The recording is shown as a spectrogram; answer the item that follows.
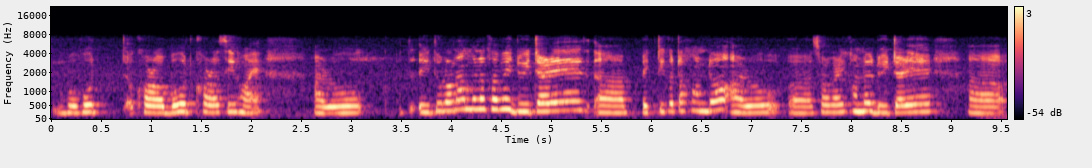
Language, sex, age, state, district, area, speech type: Assamese, female, 18-30, Assam, Kamrup Metropolitan, rural, spontaneous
